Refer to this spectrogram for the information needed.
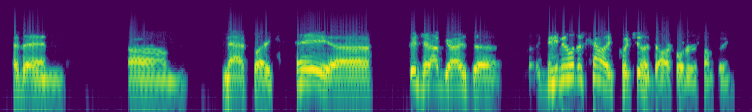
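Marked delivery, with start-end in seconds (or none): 2.9-7.2 very casual, nonchalant, offhand throwaway tone. Retelling how Matt offered to put them in a group: imitating Matt's nonchalant tone. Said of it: "that's how he says it".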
